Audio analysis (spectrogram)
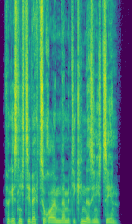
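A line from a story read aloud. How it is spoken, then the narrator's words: Plain. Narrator (German): sagte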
